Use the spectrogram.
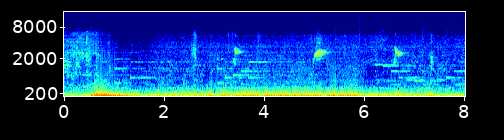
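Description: A Datsun Go with a modified exhaust idles steadily nearby, a deep, even rumble after a brief louder blip at the start, with faint bird chirps above it.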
